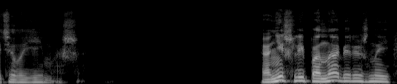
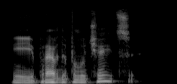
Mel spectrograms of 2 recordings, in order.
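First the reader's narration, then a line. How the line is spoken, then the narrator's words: Sighing. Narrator (Russian): Маша опять вздохнула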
